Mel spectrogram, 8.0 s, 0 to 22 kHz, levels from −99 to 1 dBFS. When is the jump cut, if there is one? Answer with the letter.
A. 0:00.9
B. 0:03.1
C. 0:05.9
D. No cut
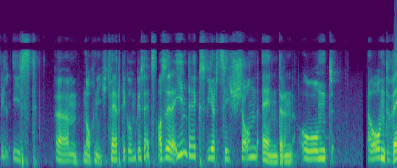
B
